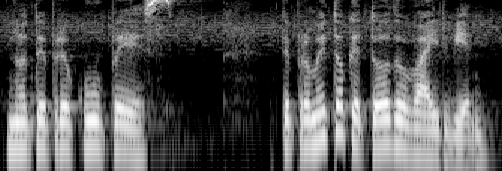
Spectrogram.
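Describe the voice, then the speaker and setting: An actress playing a caring, worried mother who speaks gently and soothingly to her son. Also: on the low side, animated, normal speed, faint music behind, close to an everyday voice. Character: caring worried mother, middle-aged woman. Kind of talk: radio drama acting.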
